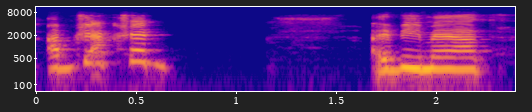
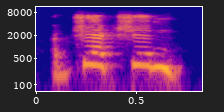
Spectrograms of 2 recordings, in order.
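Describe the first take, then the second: First: Very high, punchy Southern "Objection!"; Diener impression. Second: High, sharp Southern-flavoured "Objection"; Diener impression. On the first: Repeating the Diener courtroom objection for chat, high Southern twang. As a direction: snap out an objection like a courtroom lawyer, with a Southern lilt. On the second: Imitating lawyer Diener objecting in court, high Southern twang. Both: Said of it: "That was my Diener impression".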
